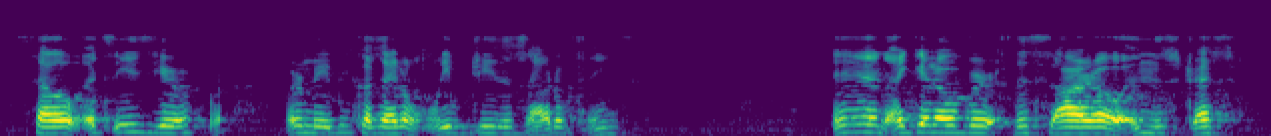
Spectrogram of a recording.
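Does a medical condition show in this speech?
Yes: cerebral palsy.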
